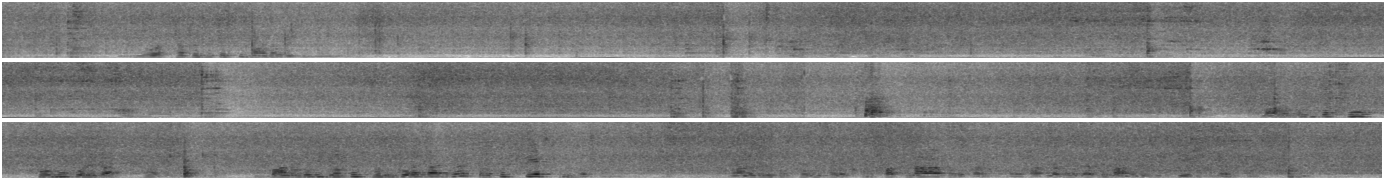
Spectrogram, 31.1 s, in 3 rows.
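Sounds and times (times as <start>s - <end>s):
oil sizzling in a wok: 0.0s - 31.0s
metal spatula scraping pan: 5.1s - 7.0s, 7.9s - 10.0s, 10.6s - 12.2s.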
